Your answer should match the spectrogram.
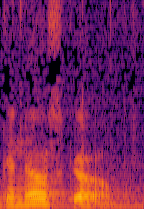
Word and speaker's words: ginosko: And then we also have another Greek word to know, ginosko. And these are both long O's, G-I-N-O-S-K-O.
